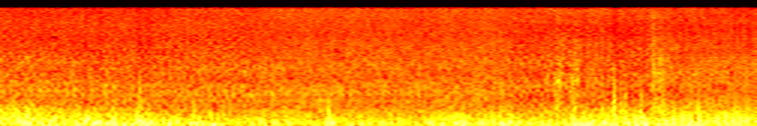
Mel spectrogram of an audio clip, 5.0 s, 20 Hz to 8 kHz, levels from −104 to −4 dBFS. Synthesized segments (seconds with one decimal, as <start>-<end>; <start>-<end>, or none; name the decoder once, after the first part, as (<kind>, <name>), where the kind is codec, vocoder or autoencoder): 1.7-3.4 (vocoder, WaveNeXt); 4.4-5.1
